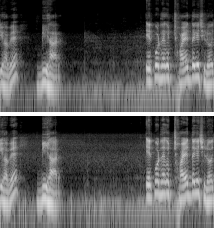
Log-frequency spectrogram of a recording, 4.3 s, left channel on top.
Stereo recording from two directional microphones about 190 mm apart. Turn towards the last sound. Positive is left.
turn(degrees=-15)  # may be behind; listen again after turning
